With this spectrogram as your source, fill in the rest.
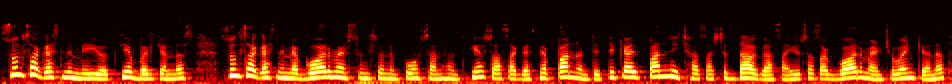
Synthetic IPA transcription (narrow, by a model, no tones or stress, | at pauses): sunsaɡɐsʲnimejoːt̪kĩbɐlʲkʲenɐs | sunsaɡɐsʲnimʲeɡoːɾmẽɳʈsunsunipoːsanɦunt̪kiẽsasaɡɐsʲmʲepɐnunt̪it̪ikʲaːzʲpɐnːit͡ʃʰaːsaːt͡ʃʰid̪aɡasãːjusasaɡoɾmeɳʈ̚t͡ʃʰiʋɐnkʲenɐt̪ʰ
